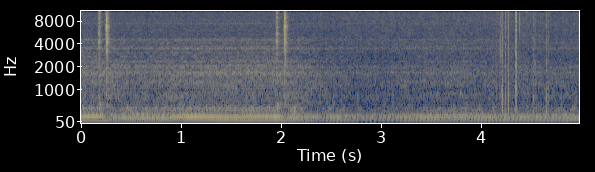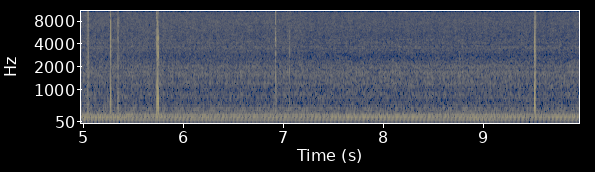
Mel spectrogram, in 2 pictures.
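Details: Honda EM2 D17A1 petrol engine idling unevenly, its low hum wavering as it struggles to hold steady and will not idle; cause was a failed ECM, possibly from a bad alternator or loose alternator mount.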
